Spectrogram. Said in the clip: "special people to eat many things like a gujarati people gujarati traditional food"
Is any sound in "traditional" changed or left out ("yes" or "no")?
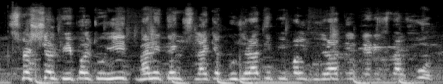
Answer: no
